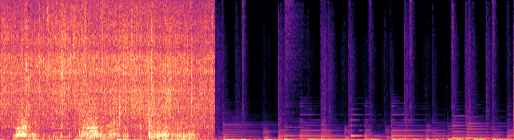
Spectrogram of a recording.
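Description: Broccoli, peppers and mushrooms fry in a pan in a student kitchen, first a dense loud sizzle, then quieter crackle with stirring clinks and pan knocks.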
